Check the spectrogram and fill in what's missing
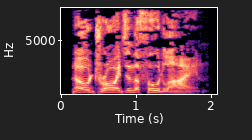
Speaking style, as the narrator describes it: the server yelled

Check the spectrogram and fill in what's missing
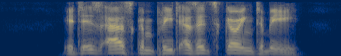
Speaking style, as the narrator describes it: snapped

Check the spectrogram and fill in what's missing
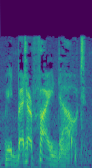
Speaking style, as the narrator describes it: Zothip grunted

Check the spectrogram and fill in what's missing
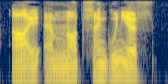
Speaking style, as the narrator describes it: he said through gritted teeth

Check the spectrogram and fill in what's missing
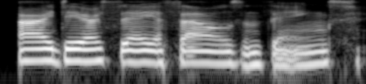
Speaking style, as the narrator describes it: she replied dryly

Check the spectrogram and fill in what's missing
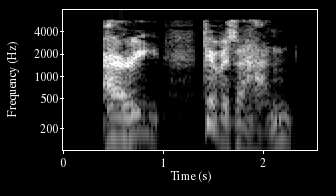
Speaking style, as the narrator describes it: called Hagrid hoarsely from the door

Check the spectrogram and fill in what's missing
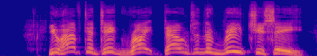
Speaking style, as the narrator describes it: shouted the doctor to his departing back

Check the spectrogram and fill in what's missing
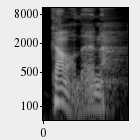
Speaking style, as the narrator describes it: sighed Sol-X

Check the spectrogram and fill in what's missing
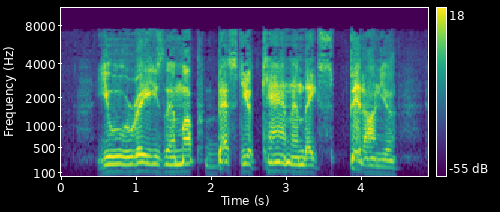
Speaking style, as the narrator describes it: his father says thickly

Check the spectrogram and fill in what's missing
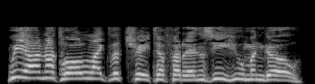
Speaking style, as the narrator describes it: shouted the Grey Centaur

